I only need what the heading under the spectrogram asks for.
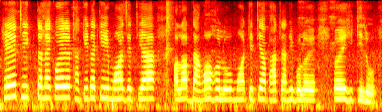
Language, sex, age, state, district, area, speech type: Assamese, female, 45-60, Assam, Morigaon, rural, spontaneous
